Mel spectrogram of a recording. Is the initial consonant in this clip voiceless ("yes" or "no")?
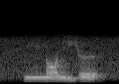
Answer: no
